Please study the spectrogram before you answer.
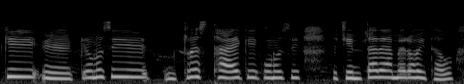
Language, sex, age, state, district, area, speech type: Odia, female, 18-30, Odisha, Kendrapara, urban, spontaneous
